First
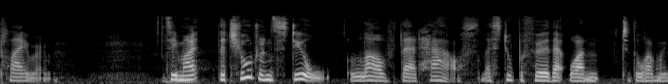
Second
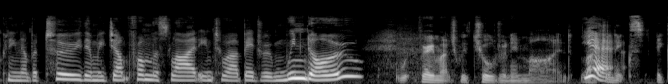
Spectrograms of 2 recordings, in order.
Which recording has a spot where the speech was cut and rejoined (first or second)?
second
